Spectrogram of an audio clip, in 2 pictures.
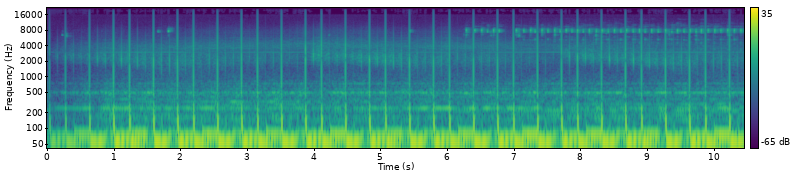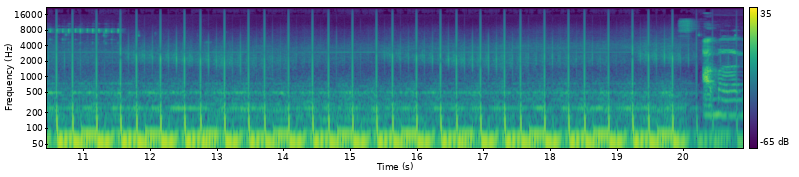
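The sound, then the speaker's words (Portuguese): A techno track by a Ukrainian techno DJ, with a heavy, throbbing bass pulse repeating steadily, layered with sustained droning tones and a faint high shimmering line, loud and continuous throughout with no voices. “é um DJ ucraniano de techno.”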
